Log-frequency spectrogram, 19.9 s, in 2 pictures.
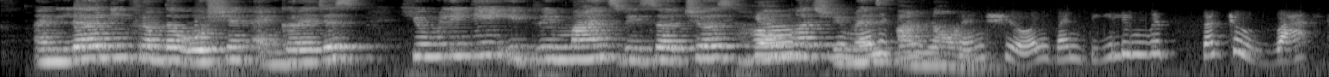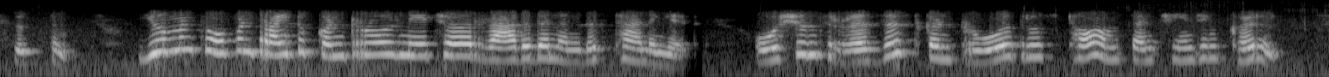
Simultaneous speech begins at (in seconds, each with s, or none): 5.6 s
